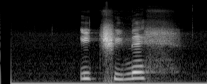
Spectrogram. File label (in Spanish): espalda, qanjobal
